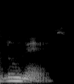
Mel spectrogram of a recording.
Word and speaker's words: lunes: Here's another word. It ends in an S. It's the first rule. So that means the stress is right here. L-U. Lunes.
